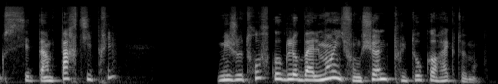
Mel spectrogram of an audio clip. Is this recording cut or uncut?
uncut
